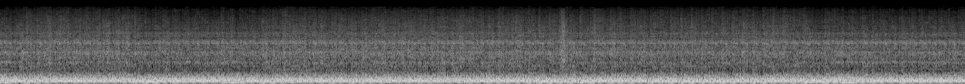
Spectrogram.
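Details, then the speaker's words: Rebuilt Honda CBR 1000 buggy engine after major cylinder damage, just back in the frame. Deep, even rumble at steady idle, regular firing, no knocks or misses; sounds healthy, much better than before the rebuild. "now it sounds like it like it used to ah it's running it's right it sounds healthy it sounds so much better so much better than it did last time"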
